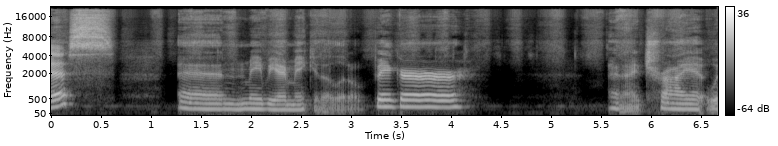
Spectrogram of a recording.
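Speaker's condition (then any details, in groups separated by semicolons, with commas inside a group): No condition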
